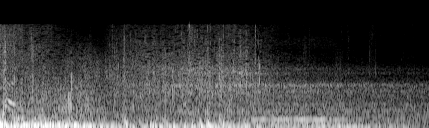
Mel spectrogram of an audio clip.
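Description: A Confringo blasting spell in a Harry Potter video game erupts in a loud boom that rolls off into a low, fading rumble over several seconds.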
